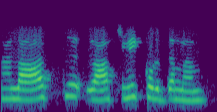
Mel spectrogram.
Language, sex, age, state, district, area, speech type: Tamil, female, 18-30, Tamil Nadu, Tiruvallur, urban, conversation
